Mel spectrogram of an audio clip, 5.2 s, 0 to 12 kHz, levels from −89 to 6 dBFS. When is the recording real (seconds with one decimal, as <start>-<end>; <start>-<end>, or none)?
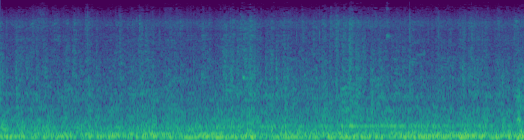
0.0-5.2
